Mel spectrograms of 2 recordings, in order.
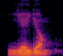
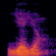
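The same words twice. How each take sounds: The two takes are said the same way.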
